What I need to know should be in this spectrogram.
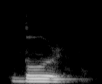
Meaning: urine
- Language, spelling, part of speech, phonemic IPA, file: Moroccan Arabic, بول, noun, /buːl/, LL-Q56426 (ary)-بول.wav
